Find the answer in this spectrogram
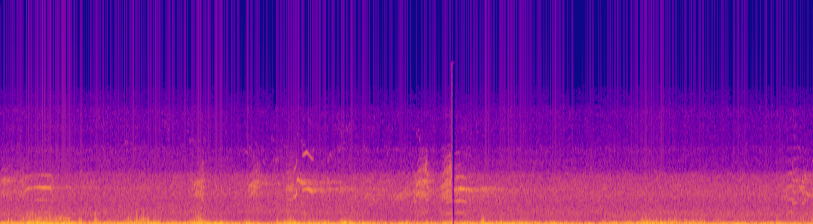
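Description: Wind rumbling on the microphone, with short high bird chirps several times over it.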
